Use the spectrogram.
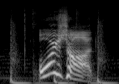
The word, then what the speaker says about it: Orgeat: Pronunciation. Orgeat!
